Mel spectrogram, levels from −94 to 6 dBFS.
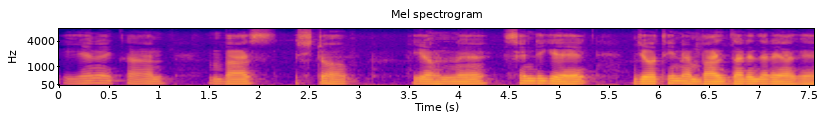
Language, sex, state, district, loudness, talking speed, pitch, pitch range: Chakma, male, Tripura, Dhalai, -18 LUFS, 110 wpm, 115 Hz, 110-120 Hz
